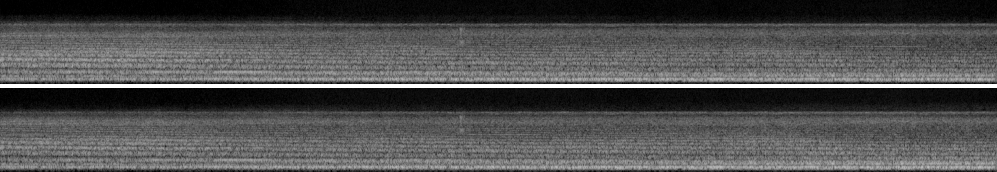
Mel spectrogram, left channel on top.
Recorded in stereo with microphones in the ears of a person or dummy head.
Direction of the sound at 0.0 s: 30° left (ahead or behind).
